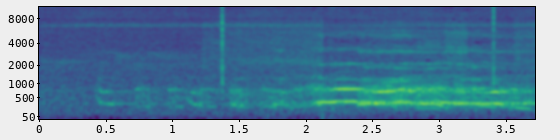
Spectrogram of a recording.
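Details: Howler monkeys in Costa Rica, Arenal Observatory Lodge: soft guttural grunts build into a louder, sustained throaty roar during the second half, with a thin steady insect tone running above.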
